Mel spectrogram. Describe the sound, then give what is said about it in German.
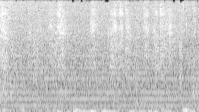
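Steady scratching of notes being written during a German-language religious teaching session: a continuous, faint rubbing texture with no clear breaks, over a low, constant hum. “Also schreib mal Auswirkungen und Symptome.”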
